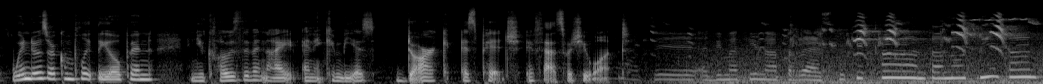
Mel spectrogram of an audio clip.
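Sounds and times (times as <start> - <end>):
speech: 0.0 - 10.4
bird song: 6.3 - 10.4.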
